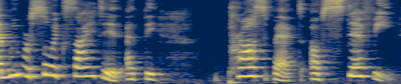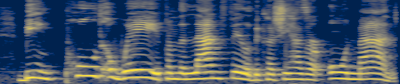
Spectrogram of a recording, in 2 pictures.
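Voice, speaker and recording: The speech comes in a Jamaican accent with an animated tone. It moves at a fairly slow pace. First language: Jamaican Patois. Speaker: soap opera commentator. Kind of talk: casual vlog commentary.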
